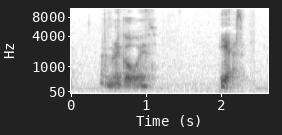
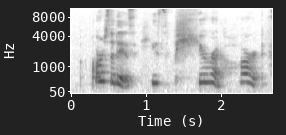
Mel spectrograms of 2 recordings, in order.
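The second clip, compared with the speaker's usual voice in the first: swooning whisper; 5 semitones higher, 7 dB quieter than usual. Real, not acted. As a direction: sigh it out like you're melting. Swooning aside about hero.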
